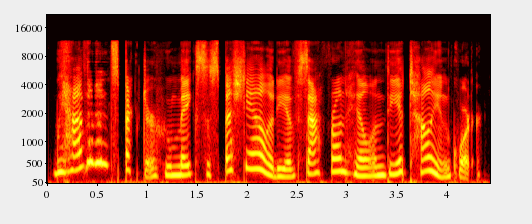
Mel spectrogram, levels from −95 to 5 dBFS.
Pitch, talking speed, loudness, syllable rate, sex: 270 Hz, 205 wpm, -19 LUFS, 6.0 syllables/s, female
